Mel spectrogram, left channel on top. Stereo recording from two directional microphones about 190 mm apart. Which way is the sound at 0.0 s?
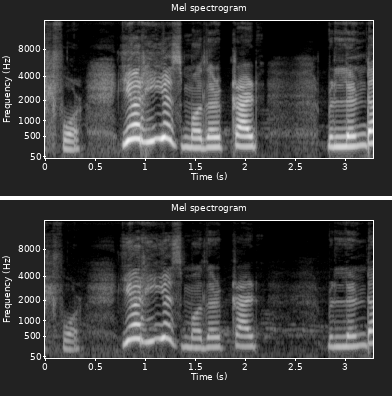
35° left (ahead or behind).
